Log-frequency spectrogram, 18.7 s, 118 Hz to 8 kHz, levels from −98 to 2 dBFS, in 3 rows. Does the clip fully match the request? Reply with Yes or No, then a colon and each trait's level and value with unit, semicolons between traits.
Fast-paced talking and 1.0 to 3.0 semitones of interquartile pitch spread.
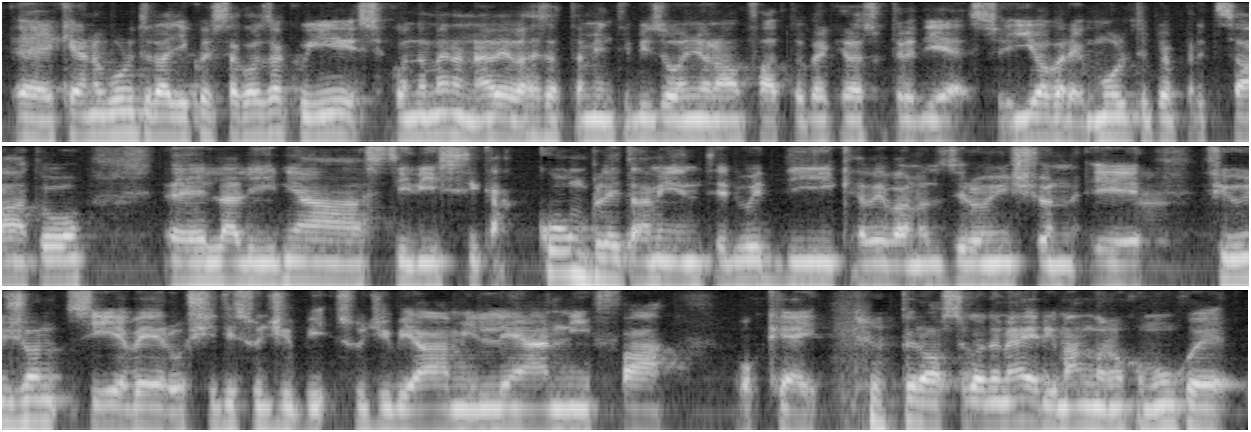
Yes: fast, 175 wpm; narrow, 2.4 semitones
